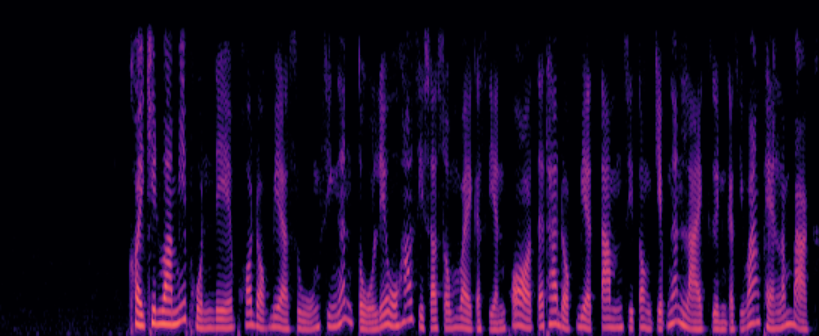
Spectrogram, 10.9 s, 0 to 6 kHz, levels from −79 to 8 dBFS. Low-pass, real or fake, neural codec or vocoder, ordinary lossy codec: 5.4 kHz; fake; vocoder, 44.1 kHz, 128 mel bands every 512 samples, BigVGAN v2; none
